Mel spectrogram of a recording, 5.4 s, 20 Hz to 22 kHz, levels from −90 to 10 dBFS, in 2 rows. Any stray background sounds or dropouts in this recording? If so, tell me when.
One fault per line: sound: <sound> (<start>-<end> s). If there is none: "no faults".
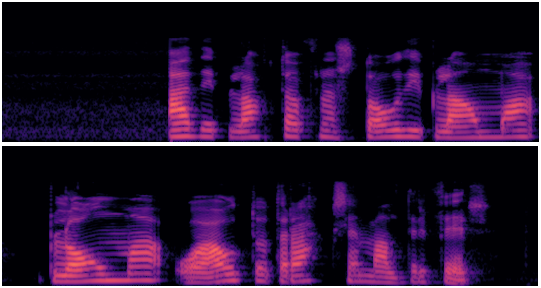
no faults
